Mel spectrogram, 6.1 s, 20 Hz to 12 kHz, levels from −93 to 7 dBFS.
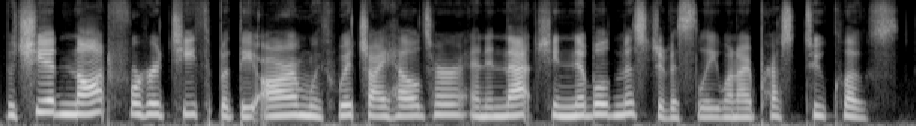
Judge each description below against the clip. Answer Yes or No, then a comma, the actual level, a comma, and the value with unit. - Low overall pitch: No, high, 225 Hz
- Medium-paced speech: No, fast, 255 wpm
